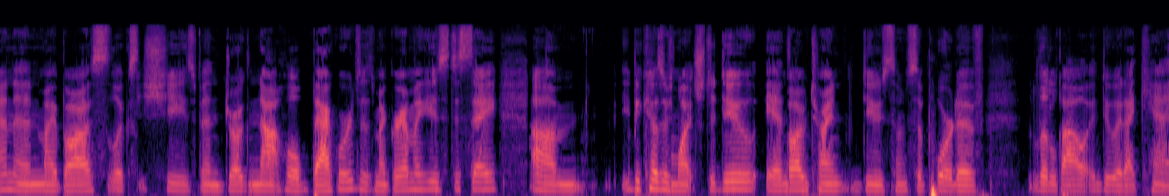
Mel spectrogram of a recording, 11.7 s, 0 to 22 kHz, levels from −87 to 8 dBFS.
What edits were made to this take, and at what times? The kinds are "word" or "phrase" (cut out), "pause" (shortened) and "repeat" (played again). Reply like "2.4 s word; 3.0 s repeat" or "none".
1.4 s word; 2.5 s phrase; 5.3 s pause; 6.7 s word; 7.9 s word; 10.6 s phrase

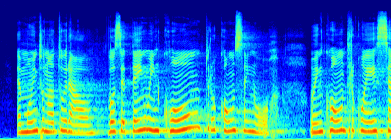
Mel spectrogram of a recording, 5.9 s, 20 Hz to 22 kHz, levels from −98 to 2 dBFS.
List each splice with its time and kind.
1.6 s word

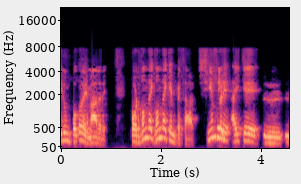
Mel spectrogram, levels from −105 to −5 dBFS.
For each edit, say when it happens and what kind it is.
1.9 s repeat

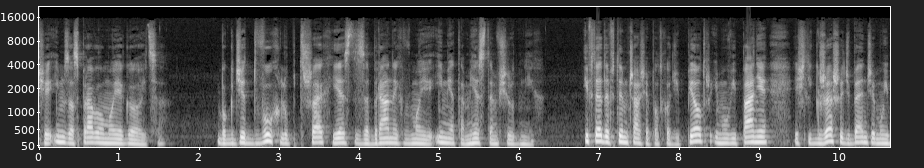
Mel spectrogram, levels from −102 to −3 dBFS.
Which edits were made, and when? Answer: none

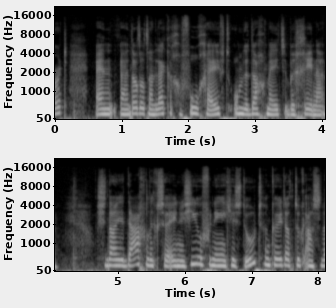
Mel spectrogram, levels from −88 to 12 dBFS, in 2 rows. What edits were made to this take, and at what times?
none

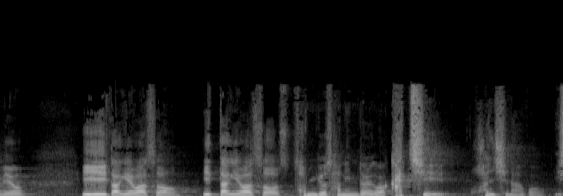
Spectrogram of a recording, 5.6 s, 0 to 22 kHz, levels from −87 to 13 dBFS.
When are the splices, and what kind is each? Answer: 1.1 s word; 2.8 s word; 4.7 s word

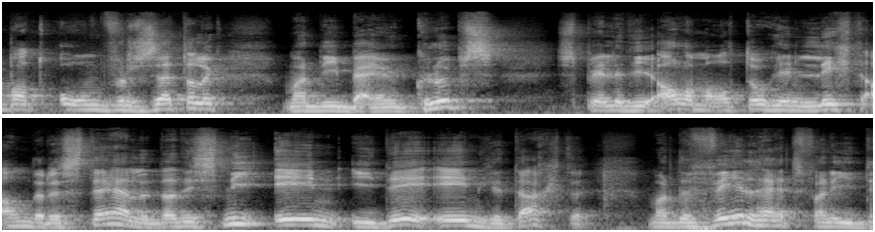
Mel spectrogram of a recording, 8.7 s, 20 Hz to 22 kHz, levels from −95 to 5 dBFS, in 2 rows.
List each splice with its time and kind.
none

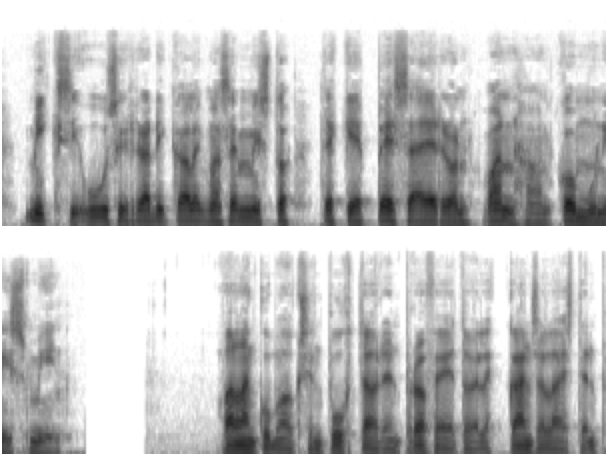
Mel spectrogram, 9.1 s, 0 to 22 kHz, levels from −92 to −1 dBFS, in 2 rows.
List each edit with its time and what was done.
none

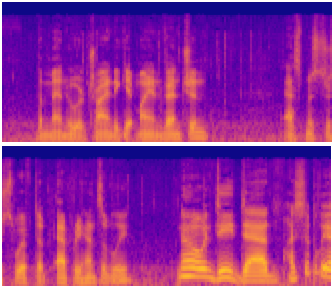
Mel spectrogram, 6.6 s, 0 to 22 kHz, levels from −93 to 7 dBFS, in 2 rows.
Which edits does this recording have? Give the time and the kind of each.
none

